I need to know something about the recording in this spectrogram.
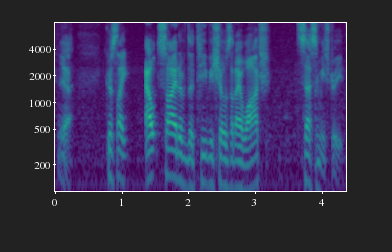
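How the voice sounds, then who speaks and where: A man's voice: medium pitch, lively intonation, moderate pace, fairly bright tone. A man in his thirties co-hosting a podcast, chatting casually and rambling with lots of filler words and swearing. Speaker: podcast co-host.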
